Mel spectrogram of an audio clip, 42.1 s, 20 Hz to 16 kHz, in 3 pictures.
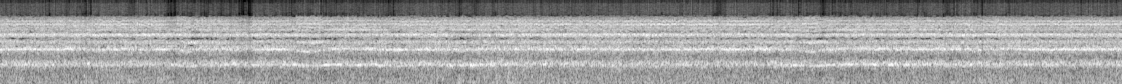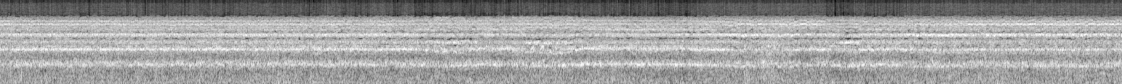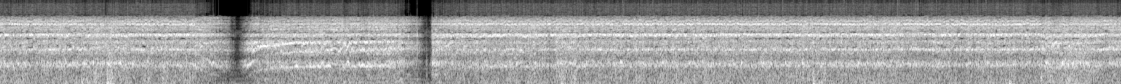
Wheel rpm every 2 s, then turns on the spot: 230, 230, 230, 230, 230, 230, 230, 230, 230, 230, 220, 230, 220, 210, 210, 140, 150, 200, 210, 210, 210.
none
